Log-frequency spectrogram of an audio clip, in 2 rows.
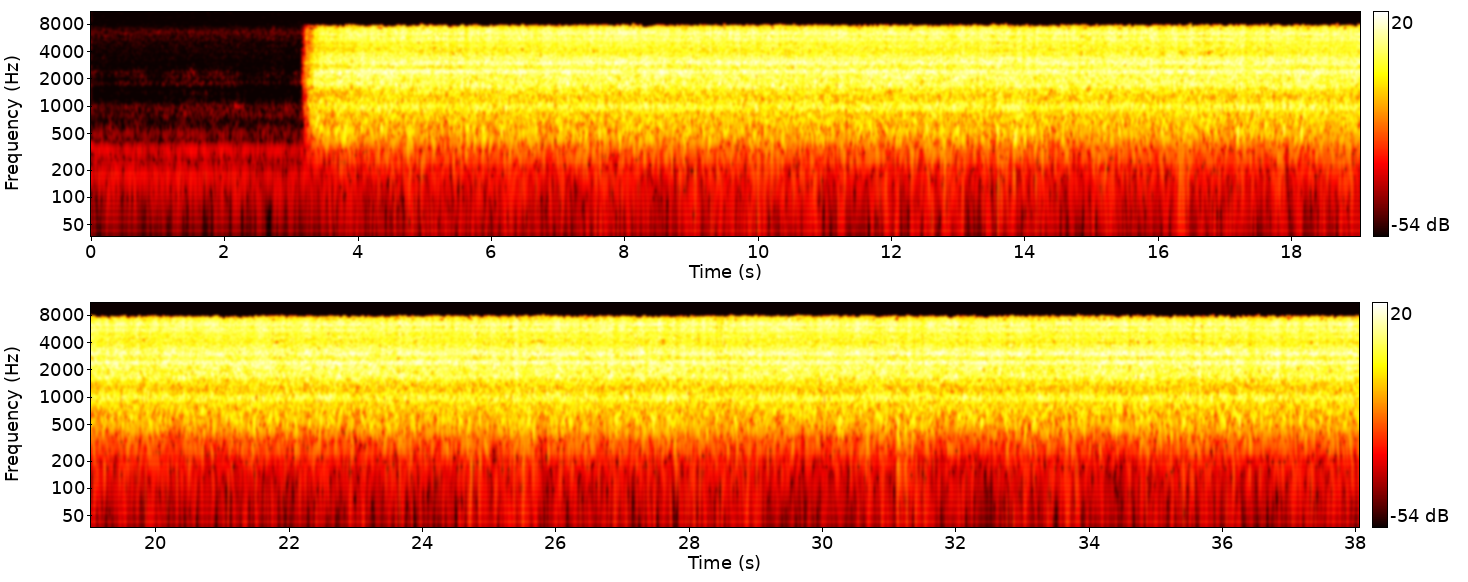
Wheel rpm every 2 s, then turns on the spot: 0, 40, 160, 160, 160, 160, 160, 160, 160, 160, 160, 160, 160, 160, 160, 160, 160, 160, 160.
none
